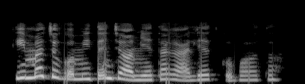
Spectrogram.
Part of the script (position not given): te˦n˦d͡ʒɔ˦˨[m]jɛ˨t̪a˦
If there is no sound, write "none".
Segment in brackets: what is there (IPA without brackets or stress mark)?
m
